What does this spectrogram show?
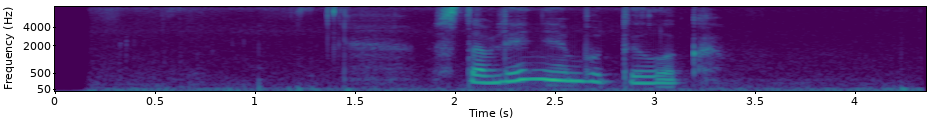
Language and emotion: Russian, neutral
